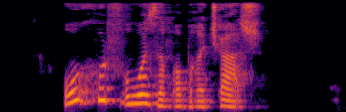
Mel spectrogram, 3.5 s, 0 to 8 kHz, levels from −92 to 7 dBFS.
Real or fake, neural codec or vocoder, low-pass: fake; codec, 16 kHz, 8 kbps, FreqCodec, larger model; 7.2 kHz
